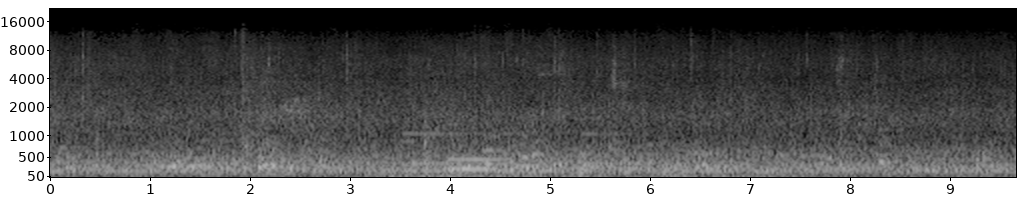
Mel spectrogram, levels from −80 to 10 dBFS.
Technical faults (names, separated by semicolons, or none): train of clicks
